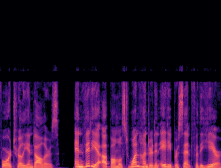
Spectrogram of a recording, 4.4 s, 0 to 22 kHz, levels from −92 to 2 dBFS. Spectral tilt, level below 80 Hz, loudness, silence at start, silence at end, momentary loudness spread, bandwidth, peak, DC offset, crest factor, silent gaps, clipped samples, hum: -4.5 dB/octave; -60 dBFS; -23 LUFS; 0.05 s; 0 s; 8 LU; 12 kHz; -8 dBFS; under 0.1%; 16 dB; none; under 0.1%; none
